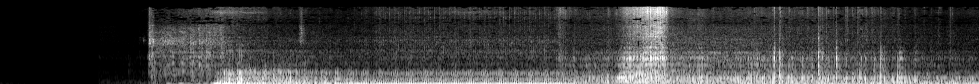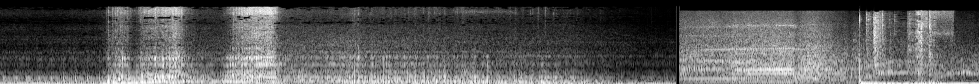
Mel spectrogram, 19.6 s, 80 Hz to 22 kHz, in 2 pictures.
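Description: Ford Mustang V8 engine running loudly and revving, with a few quick rises in pitch. Near the end the sound cuts abruptly to another burst of engine noise.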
